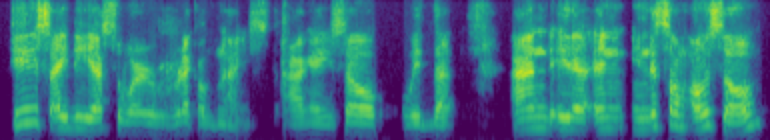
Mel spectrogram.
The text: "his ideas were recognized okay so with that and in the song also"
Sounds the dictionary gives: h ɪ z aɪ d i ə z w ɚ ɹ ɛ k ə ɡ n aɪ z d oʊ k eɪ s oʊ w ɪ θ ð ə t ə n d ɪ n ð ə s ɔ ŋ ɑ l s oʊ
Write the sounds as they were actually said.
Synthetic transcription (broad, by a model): h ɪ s aɪ d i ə s w ɚ ɹ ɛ k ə ɡ n aɪ s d oʊ k eɪ s oʊ w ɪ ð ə t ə n d ɪ n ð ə s ɔ ŋ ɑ l s oʊ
